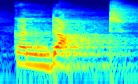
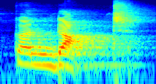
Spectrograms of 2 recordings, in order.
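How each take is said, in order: First: The stress is on the second syllable. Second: The same.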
